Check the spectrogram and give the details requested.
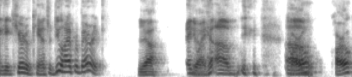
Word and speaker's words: hyperbaric: It's not hyperbolic, it's hyperbaric. Hyperbaric Hyperbaric. oxygen therapy. Yeah. It's for If you that. don't want Right. cancer and if you want to get cured of cancer, do hyperbaric.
